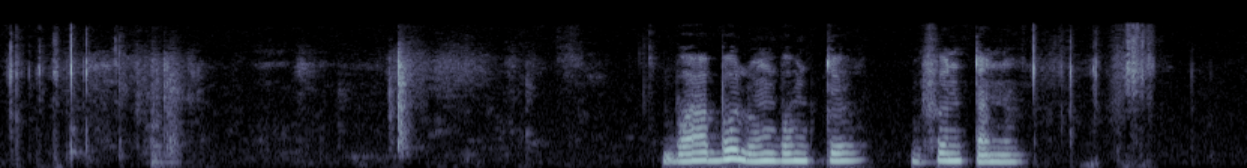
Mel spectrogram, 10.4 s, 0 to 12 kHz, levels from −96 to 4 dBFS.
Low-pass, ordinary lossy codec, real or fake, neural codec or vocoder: 7.2 kHz; Opus, 64 kbps; real; none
